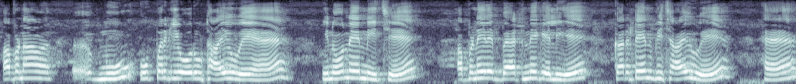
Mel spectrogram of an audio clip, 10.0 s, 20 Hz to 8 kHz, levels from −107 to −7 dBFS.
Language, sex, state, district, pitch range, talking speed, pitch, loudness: Hindi, male, Haryana, Jhajjar, 205-240 Hz, 115 wpm, 225 Hz, -13 LUFS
